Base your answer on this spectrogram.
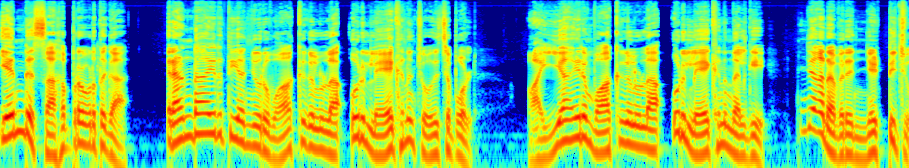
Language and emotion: Malayalam, surprised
